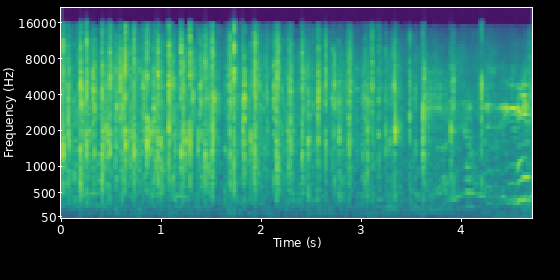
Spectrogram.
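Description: A woman claps her hands in quick rhythm.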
